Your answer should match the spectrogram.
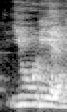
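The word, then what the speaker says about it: union: रही तो एन लगाएंगे, लेकिन गाइस वो वोवेल दिखने में है पर उसका जो प्रोनाउंसिएशन है मींस उच्चारण है वो क्या है? यू, है ना, यूनियन या। तो या के पहले हमेशा क्या लगता है?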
